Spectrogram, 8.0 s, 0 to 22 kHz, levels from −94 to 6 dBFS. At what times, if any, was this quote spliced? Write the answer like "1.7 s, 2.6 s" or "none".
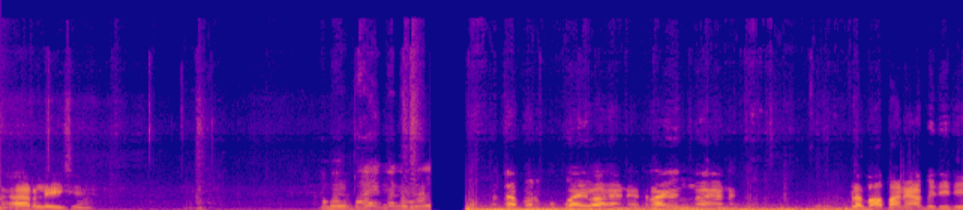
3.6 s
